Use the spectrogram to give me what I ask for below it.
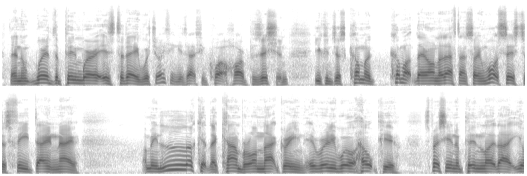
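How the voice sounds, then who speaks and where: A man giving a chatty, enthusiastic, informal golf hole walkthrough outdoors. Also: medium pitch. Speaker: golf course guide.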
